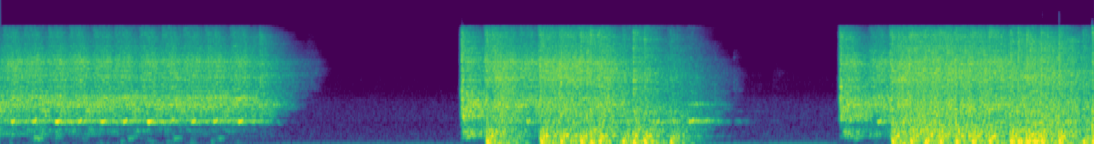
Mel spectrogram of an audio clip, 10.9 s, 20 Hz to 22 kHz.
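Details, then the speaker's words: First start of freshly rebuilt BMW R90/6 boxer twin, 1000cc Siebenrock power kit, dual-plug heads, high compression: catches and runs in short even bursts, steady beat, no knocks; sounds healthy, possible starter or exhaust leak noise to check. "It sounds healthy. It sounds It sounds great, in fact."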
